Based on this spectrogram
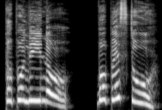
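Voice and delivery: high, loud worried call; girl calling. A narrator's reading. Girl on the path calls loudly for her kitten. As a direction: call out high for the missing cat.

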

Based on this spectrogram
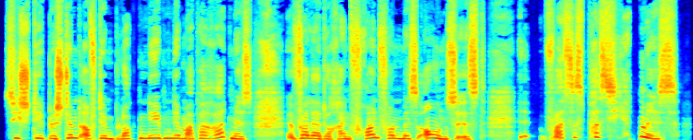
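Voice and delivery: a nosy, worried housekeeper; anxious housekeeper. Acted. Housekeeper voice held.

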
